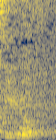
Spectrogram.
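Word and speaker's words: pseudo: इसको हम कहते हैं सीडो फोर्स। ध्यान सुनो जरा, स्पेलिंग होती है सीडो, इसको हम कहते हैं सीडो फोर्स।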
